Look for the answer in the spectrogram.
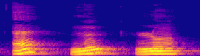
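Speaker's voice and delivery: "Un melon" slowly as "un", "me", "lon"; syllable by syllable. Shown as a demonstration. Teacher sounding out words to read, "Un melon" in slow pieces. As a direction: pause after each syllable of "Un melon". Reading drill, split then blended.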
